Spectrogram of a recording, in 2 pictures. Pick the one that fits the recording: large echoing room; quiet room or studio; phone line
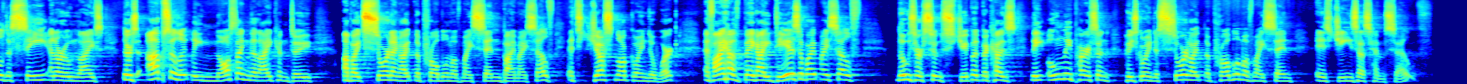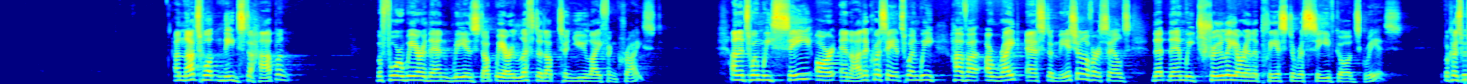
large echoing room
